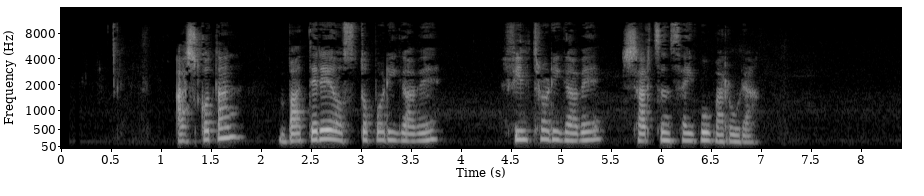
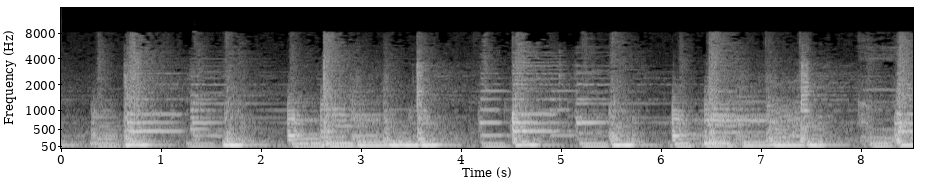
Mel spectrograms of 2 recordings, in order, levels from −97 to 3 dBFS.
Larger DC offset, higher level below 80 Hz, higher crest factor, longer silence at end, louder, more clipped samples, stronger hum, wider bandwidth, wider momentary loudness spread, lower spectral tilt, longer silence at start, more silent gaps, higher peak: neither; second, -88 dBFS vs -26 dBFS; about the same, 20 dB vs 16 dB; first, 1.45 s vs 0 s; second, -36 LUFS vs -19 LUFS; neither; neither; first, 11 kHz vs 8.4 kHz; about the same, 10 LU vs 10 LU; second, -3.5 dB/octave vs -7.5 dB/octave; first, 0.5 s vs 0 s; neither; second, -18 dBFS vs -2 dBFS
